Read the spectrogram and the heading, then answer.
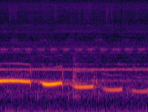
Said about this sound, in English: The patou birds are sometimes called poor me ones because of their sad-sounding calls. You'll have to listen to really get it.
